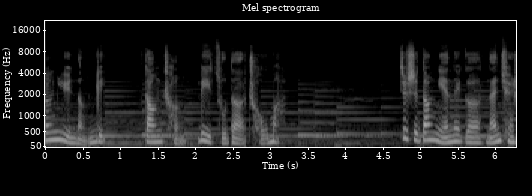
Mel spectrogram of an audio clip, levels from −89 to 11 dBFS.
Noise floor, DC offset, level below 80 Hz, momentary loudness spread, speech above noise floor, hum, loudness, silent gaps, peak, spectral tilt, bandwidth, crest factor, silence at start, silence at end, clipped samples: -59 dBFS; under 0.1%; -78 dBFS; 20 LU; 24 dB; none; -36 LUFS; none; -18 dBFS; -4.5 dB/octave; 11.5 kHz; 20 dB; 0 s; 0 s; under 0.1%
